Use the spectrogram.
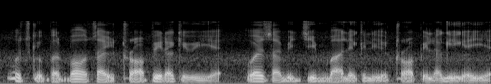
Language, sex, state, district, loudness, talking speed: Hindi, male, Goa, North and South Goa, -18 LUFS, 205 wpm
